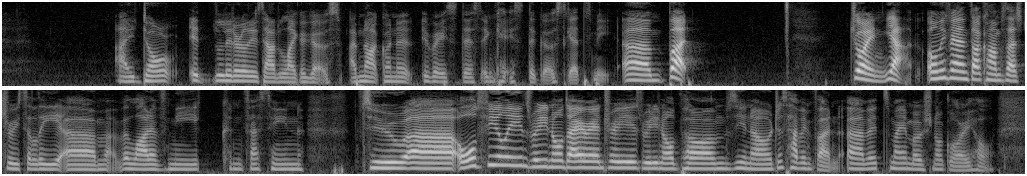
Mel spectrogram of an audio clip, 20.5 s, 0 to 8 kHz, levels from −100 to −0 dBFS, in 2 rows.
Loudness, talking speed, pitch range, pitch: -29 LUFS, 165 wpm, 170-210 Hz, 185 Hz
